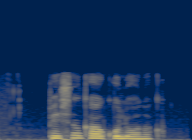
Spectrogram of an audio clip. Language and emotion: Russian, neutral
